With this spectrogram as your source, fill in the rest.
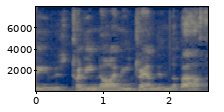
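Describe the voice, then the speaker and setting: In an Australian accent, a man with a medium pitch speaks at a fairly slow pace with flat, monotone intonation, with audible room echo and noticeable background noise. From Melbourne, Australia (Heidelberg area). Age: 70s. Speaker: retired footballer, guest speaker. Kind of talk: after-dinner style talk. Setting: club meeting room with audience.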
